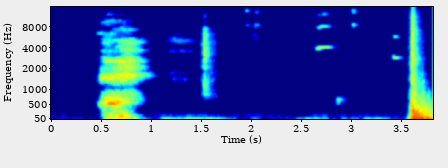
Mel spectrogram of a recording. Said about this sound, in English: What? Really? Closed door.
